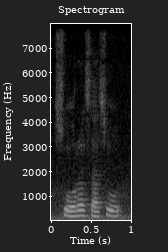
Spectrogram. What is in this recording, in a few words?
"suora sasu", sarong, wamesa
